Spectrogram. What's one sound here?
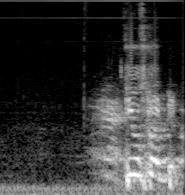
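An elderly man speaks loudly into a microphone over a loudspeaker.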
